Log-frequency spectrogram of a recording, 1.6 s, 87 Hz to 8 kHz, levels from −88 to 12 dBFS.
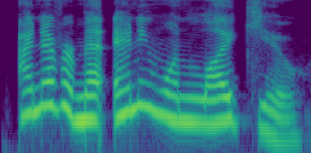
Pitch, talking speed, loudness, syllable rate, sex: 250 Hz, 270 wpm, -16 LUFS, 7.5 syllables/s, female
